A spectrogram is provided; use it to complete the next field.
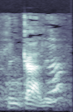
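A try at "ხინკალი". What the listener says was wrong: Not he. Hinkali.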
